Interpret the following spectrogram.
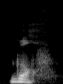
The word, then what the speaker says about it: Gogh: On the 29th of July, 1890, Vincent van Gogh, or how do you say it in Dutch, Buck? It's Goff. Yeah, something more like Goh. Not go, as some people say.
